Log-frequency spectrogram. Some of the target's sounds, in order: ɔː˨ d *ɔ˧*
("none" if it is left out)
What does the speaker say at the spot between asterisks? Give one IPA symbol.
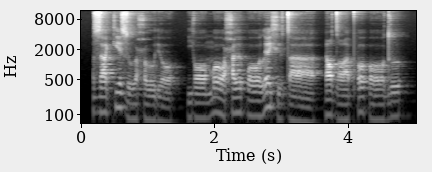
ʊ˧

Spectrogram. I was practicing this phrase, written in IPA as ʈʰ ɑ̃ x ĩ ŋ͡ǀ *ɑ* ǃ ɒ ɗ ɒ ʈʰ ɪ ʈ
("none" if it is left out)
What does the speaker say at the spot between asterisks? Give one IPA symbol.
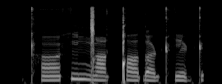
ɑ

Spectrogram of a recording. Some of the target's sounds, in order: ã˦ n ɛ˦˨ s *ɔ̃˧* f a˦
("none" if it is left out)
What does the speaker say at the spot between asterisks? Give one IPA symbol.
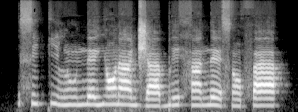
ɔ̃˧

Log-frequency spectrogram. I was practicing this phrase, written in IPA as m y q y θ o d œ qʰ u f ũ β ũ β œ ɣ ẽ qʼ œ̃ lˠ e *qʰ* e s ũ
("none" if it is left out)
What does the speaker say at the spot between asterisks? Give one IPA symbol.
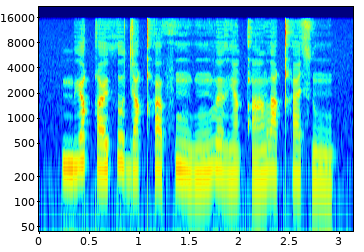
qʰ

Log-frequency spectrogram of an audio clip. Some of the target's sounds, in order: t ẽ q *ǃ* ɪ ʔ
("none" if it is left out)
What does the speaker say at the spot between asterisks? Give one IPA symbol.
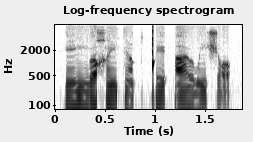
ǃ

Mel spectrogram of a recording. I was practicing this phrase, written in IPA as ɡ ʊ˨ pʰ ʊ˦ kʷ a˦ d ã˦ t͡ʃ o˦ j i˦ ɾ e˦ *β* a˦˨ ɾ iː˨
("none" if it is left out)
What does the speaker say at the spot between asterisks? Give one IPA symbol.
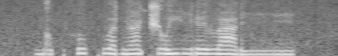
β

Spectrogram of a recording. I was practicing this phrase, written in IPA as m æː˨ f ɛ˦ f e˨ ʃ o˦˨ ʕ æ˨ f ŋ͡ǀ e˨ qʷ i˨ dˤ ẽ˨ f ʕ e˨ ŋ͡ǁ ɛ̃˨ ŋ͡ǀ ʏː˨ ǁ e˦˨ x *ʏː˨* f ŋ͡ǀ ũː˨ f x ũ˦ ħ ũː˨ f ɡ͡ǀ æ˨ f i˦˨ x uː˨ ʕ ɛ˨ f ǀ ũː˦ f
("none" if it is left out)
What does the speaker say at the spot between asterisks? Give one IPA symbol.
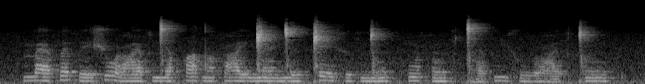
ʏ˨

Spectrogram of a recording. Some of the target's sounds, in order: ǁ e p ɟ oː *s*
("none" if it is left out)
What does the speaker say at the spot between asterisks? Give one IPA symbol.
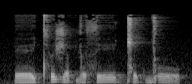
none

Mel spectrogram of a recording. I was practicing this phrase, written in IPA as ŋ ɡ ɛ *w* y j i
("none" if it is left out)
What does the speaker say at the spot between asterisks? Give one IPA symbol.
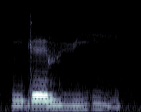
v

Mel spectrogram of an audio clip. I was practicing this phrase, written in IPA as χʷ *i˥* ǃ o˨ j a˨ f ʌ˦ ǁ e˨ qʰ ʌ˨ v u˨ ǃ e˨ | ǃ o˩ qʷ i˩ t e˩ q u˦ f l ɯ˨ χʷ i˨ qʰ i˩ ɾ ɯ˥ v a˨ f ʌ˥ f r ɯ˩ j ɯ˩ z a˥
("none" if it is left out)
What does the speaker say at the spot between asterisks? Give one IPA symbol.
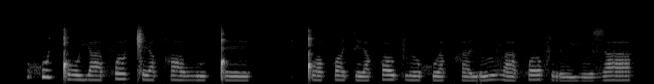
i˥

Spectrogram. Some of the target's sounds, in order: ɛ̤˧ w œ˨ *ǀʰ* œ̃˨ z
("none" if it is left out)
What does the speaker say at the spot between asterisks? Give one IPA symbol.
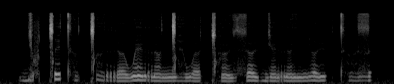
ǀʰ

